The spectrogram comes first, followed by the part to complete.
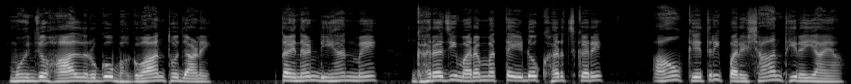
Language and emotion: Sindhi, sad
